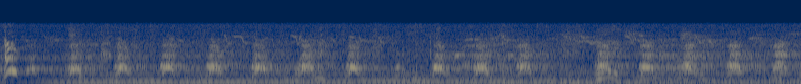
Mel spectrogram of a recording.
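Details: Lily, a female Belgian Malinois training in PSA on leg sleeves, her second session; steady run of sharp barks, about two per second, over a low constant hum.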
